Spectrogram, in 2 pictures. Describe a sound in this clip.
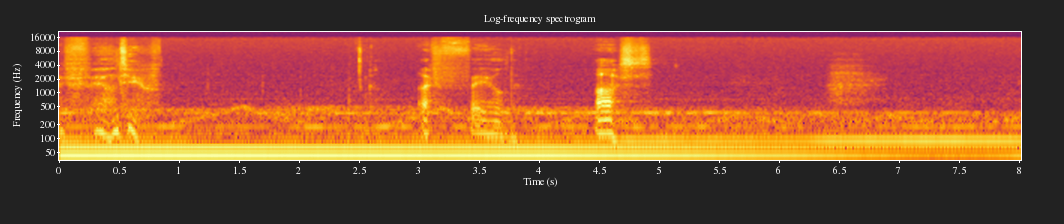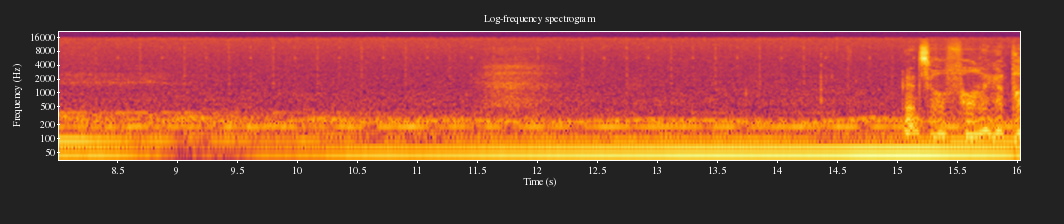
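A man speaks quietly and gravely, close by.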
